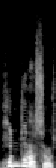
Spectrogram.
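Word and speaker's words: Honduras: 자, 아체라고 하는 얘는요. 어떤 경우에도 발음을 하지 않습니다. 여러분들이 알고 있는 온두라스 영어 그 철자 보셨습니까? 그 스페인어 철자 보시면 영어로 써 있을 때도 혼두라스라고 적혀 있는데 앞에 H를 읽지 않아요.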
